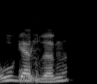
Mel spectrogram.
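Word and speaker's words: Hoegaarden: Hougarden, c'est aussi une localité flamande. Ça s'écrit bizarrement. Hein. Ça s'écrit avec H-O-E, parce qu'en néerlandais, en flamand, O-E se prononce OU, comme le O-U français. Donc, oui.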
